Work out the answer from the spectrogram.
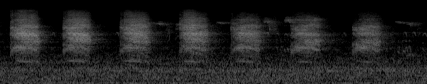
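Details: Steller's jay in a coast live oak in Del Monte Forest, California, gives seven loud, harsh, raspy shack notes about every half second, a mobbing-type alarm call; nothing else is heard.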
